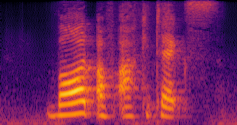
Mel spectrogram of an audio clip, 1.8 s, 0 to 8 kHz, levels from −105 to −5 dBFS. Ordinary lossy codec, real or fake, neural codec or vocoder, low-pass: none; fake; codec, 16 kHz, 0.5 kbps, X-Codec, WavLM features, trained on Multilingual LibriSpeech; none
